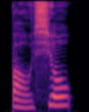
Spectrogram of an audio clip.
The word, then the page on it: 保修: bǎo xiū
